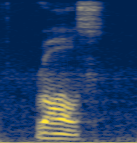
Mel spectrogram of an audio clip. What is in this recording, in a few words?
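"rales", English; pronunciations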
